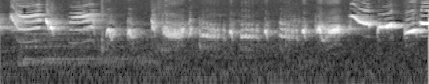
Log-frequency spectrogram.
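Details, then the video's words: Chinese hwamei singing a rich, varied run of loud whistles and slurred chattering phrases, high and rapid, with rising whistled notes near the end. "SUARA KICAU BURUNG HWAMEI WAMBI GACOR"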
